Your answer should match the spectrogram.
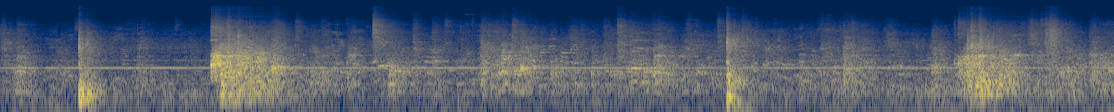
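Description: Ten-pin bowling: a bowling ball lands on the wooden lane with a thud about a second in, then crashes into the pins about three seconds in, the loudest sound here, the clatter dying away over a second or two. Another thud and a second burst of clatter follow later, over the chatter and a steady hum of the bowling alley.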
